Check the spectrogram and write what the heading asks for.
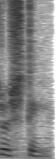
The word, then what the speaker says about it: Srishti: So in Marathi, the word Ri is pronounced as Ru. So that is why the pronunciation goes Srishti.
